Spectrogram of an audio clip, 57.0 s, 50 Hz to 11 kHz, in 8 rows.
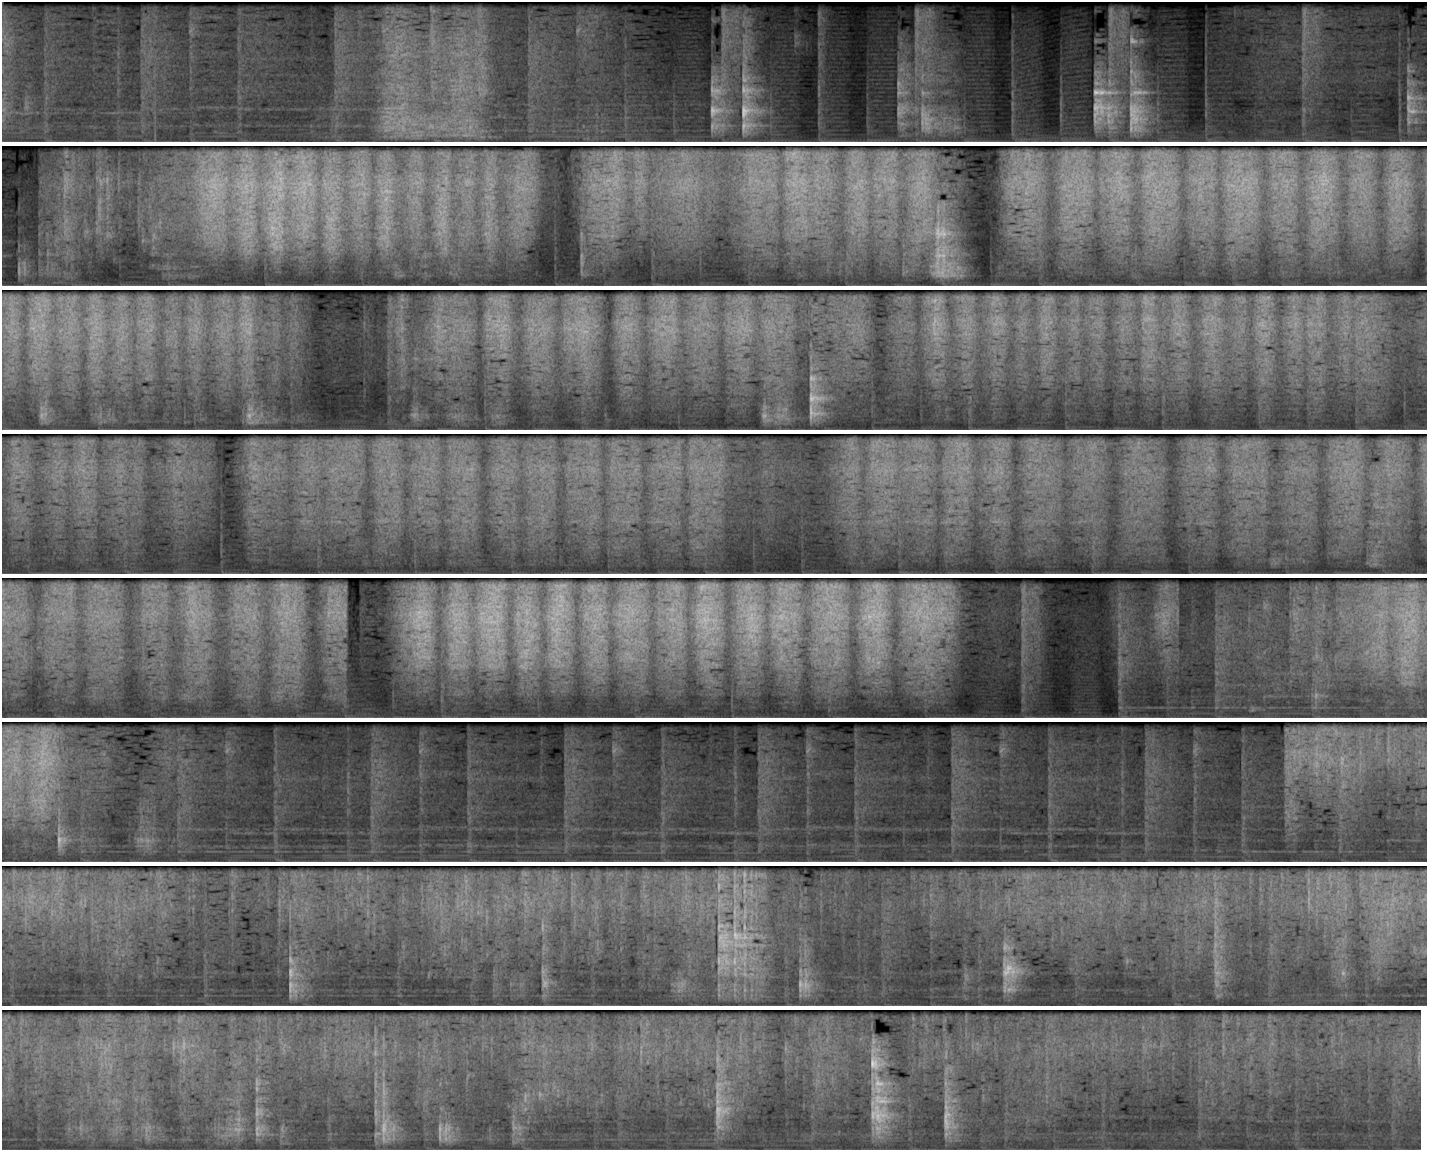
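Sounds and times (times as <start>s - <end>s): scouring pad scrubbing metal: 7.3s - 33.3s, 34.7s - 36.5s, 42.0s - 56.9s.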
